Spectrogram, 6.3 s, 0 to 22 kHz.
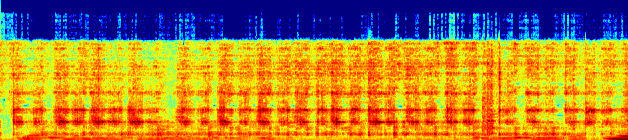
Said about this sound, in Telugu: ఇంకా ఒక 2 టేబుల్ స్పూన్స్ మెంతులు దోరగా వేయించుకోవాలి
